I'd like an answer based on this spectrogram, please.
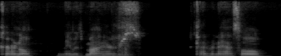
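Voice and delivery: very quiet, voiceless half-whisper. Half-whispering to a character in the scene who the other speaker is: half-whispering. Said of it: "whisper to him and tell him who he is".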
